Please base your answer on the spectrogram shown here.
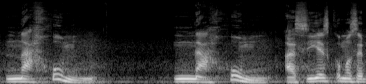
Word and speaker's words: Nahum: El nombre de Naum en el hebreo se pronuncia Nahum.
